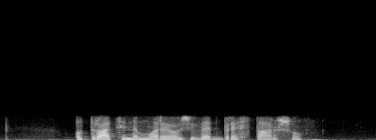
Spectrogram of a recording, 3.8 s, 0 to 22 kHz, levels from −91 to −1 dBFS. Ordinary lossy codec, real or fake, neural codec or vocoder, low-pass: Opus, 16 kbps; real; none; 3.6 kHz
